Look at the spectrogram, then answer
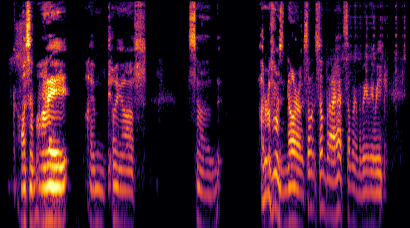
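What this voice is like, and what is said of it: Unwell, rough-sounding voice. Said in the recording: “clearly my voice is not ideal”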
